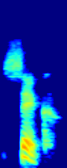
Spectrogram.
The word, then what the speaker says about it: Sikh: And a lot of people have different pronunciations for it, but the accurate and correct pronunciation of the word is Sikh with a small I.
